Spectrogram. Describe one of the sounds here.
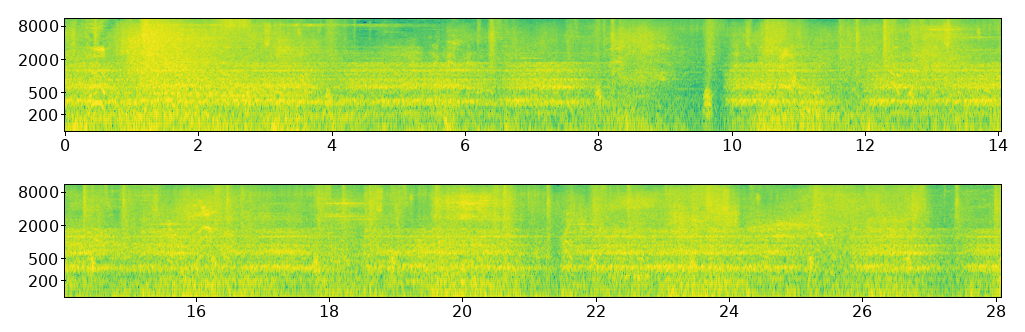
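Magic spells crackle and whoosh in quick bursts.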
